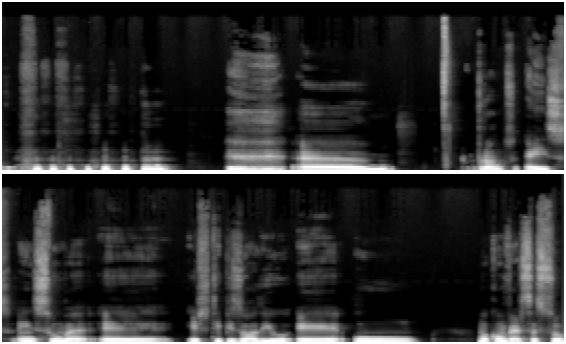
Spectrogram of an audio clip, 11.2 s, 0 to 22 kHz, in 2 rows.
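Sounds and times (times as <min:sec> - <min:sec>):
laughter: 0:00.0 - 0:01.7
speech: 0:00.3 - 0:04.0, 0:04.8 - 0:09.8, 0:10.4 - 0:11.2
person clearing throat: 0:01.4 - 0:01.8
person coughing: 0:01.4 - 0:02.5.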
